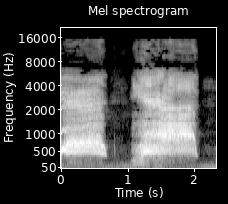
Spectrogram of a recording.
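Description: A child's voice letting out two loud, held cries about a second apart, each swooping up in pitch as it starts.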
